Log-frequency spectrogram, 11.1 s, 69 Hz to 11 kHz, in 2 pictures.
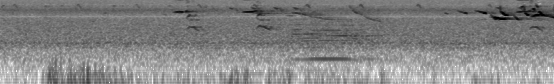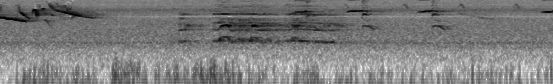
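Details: A Red-crowned woodpecker (Melanerpes rubricapillus) in the Cordillera Central, Salento, Quindío, Colombia, 2013, gives a harsh, rolling churr late on, over high thin whistles and chips from other birds and a low rumble.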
